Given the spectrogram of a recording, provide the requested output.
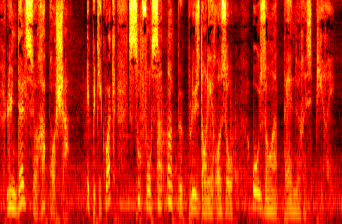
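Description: A man narrating a children's story expressively, dropping to a hush at suspenseful moments. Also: on the low side.

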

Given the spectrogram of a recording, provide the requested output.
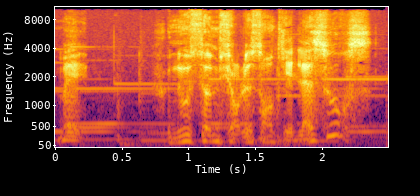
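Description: A man's voice: fairly low pitch, wildly swooping pitch, normal speed, soft background music, heavily acted. A man playing Bébert, an eager, bold pig. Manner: loud, enthusiastic, bossy. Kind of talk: storybook reading.

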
